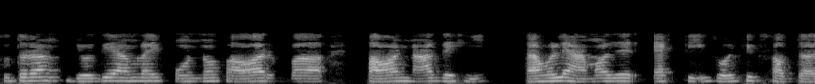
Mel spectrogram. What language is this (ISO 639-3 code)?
ben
